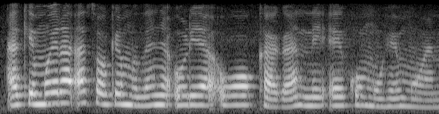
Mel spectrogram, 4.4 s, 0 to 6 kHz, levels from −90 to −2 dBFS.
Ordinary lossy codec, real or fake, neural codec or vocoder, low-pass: none; real; none; 5.4 kHz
